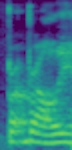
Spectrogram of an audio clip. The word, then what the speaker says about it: Broly: Broly, yeah.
